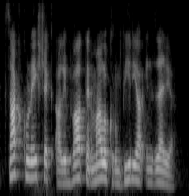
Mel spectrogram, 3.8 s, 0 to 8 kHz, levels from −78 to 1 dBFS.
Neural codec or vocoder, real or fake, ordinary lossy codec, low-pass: codec, 16 kHz, 1 kbps, X-Codec, WavLM features, trained on Multilingual LibriSpeech; fake; none; none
